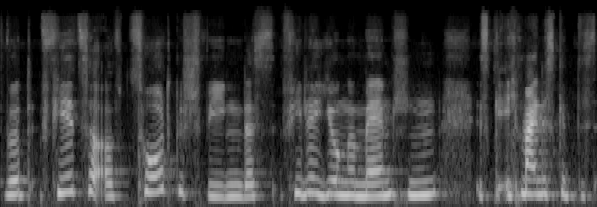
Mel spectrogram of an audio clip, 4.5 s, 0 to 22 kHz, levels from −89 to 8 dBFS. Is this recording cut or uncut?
uncut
